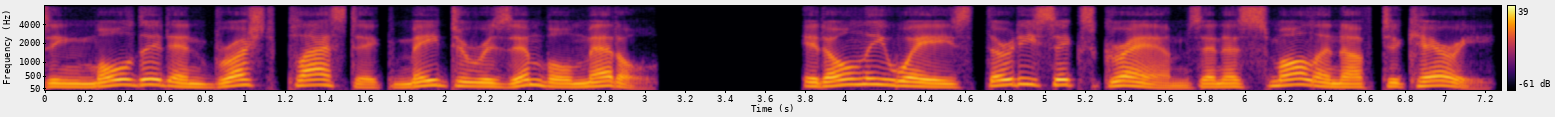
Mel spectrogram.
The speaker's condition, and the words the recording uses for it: None; typical speech.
